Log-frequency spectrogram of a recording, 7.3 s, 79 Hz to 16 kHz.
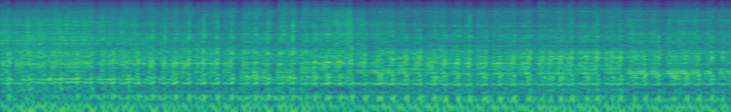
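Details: Suzuki DT65 outboard, non-runner with backfire history, just started: loud, steady idle with uneven, lumpy beat, spitting water; rough idle, owner unsure of cause, adjusting idle screw.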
